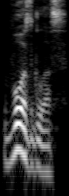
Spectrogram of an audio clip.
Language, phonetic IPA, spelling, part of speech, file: Russian, [ˈvozɡɫəs], возглас, noun, Ru-возглас.ogg
- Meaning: exclamation, cry, outcry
